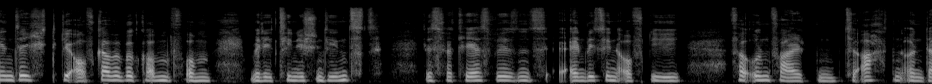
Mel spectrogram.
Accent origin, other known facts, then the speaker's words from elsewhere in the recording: Berlin, Germany; Ich bin Berlinerin und habe ihn in Berlin kennengelernt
